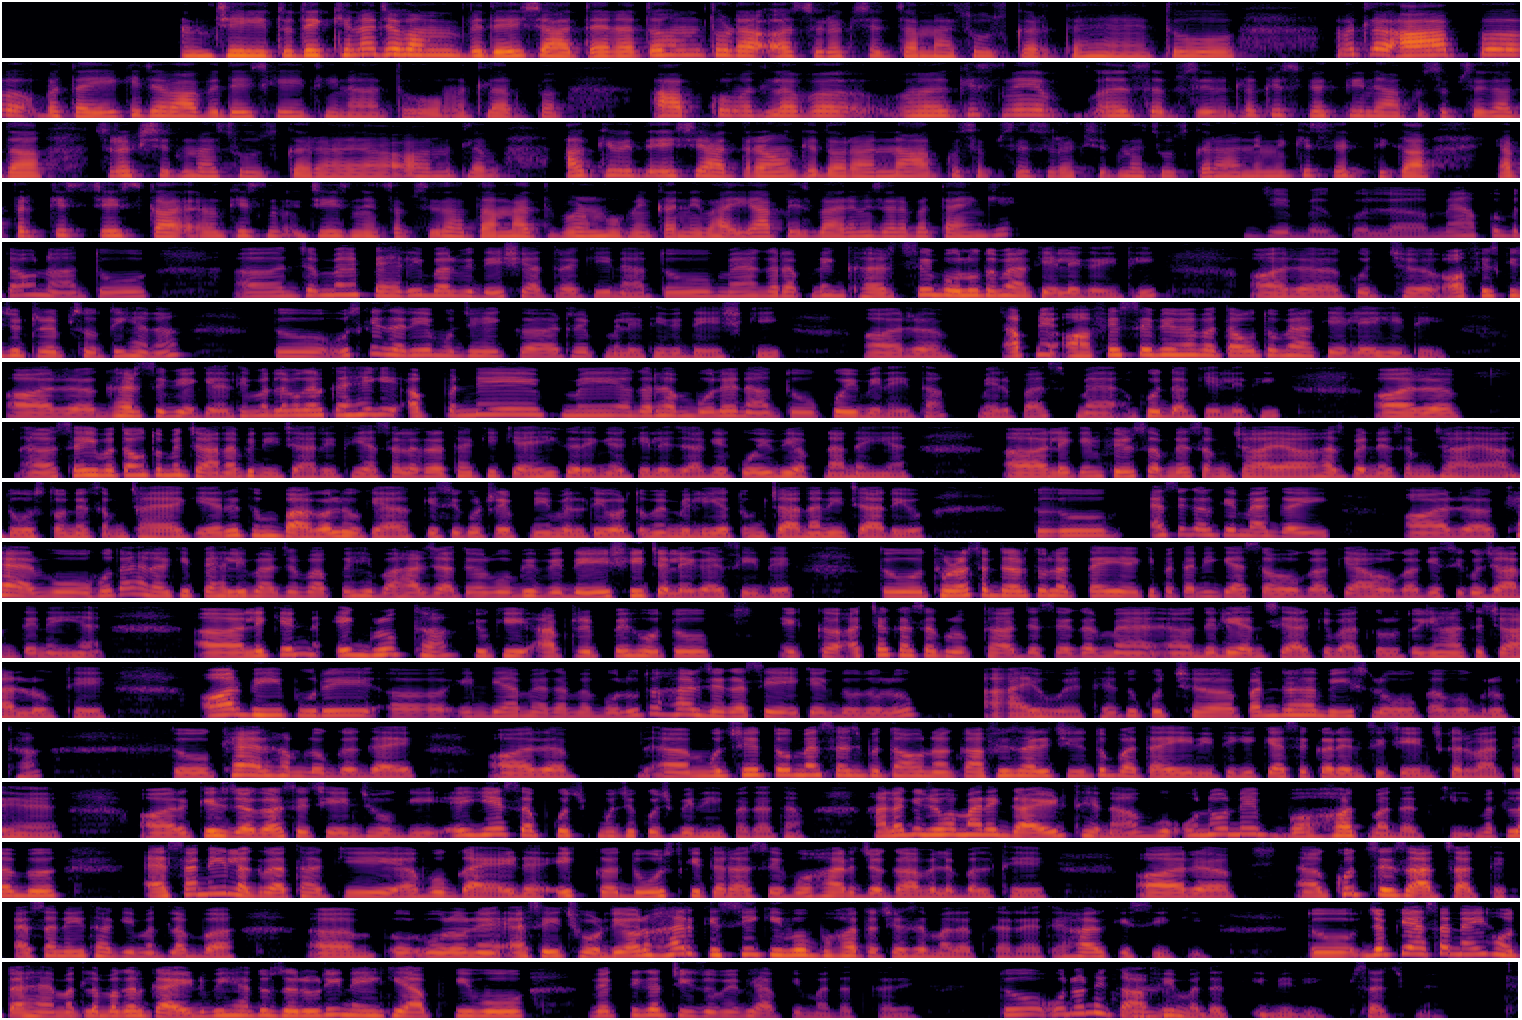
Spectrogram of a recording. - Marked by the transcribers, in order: in English: "ऑफिस"; in English: "ट्रिप्स"; in English: "ट्रिप"; in English: "ऑफिस"; in English: "हस्बैंड"; in English: "ट्रिप"; in English: "ग्रुप"; in English: "ट्रिप"; in English: "ग्रुप"; in English: "ग्रुप"; in English: "करेंसी चेंज"; in English: "चेंज"; in English: "गाइड"; in English: "गाइड"; in English: "अवेलेबल"; in English: "गाइड"
- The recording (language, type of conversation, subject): Hindi, podcast, किसने आपको विदेश में सबसे सुरक्षित महसूस कराया?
